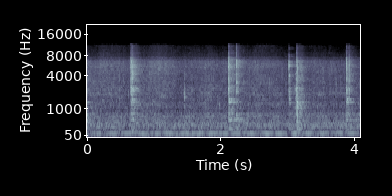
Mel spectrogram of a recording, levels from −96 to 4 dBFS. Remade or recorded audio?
remade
